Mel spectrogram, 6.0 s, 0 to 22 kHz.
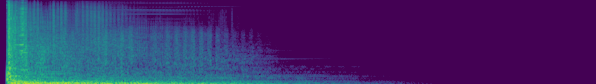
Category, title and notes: Sound effects > Other
Sound Design Elements Impact SFX PS 093
force, hard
